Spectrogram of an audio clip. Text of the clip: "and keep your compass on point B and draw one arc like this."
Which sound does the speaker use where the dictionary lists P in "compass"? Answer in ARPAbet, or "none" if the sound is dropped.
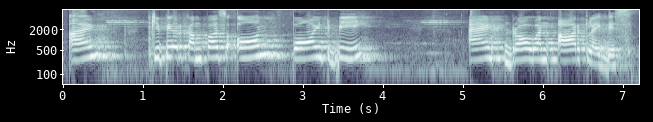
P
